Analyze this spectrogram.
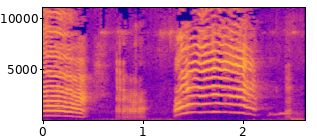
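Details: Male pet cockatoo outdoors in warm sun, displaying and screaming, gives two loud, raucous screeches, the first short and falling, the second longer and arched, with faint muffled background noise between.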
